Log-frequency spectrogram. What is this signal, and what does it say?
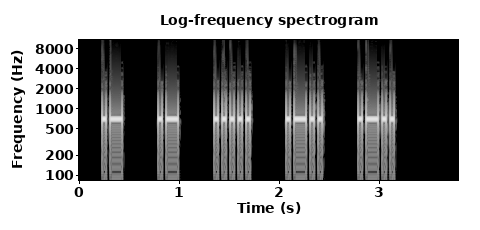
Morse code, heard as a keyed tone, about 32 wpm, spaced as for 17 wpm, 700 Hz. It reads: AA5LL
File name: Lesson 15g - Number 5 - Call Signs 30wpm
